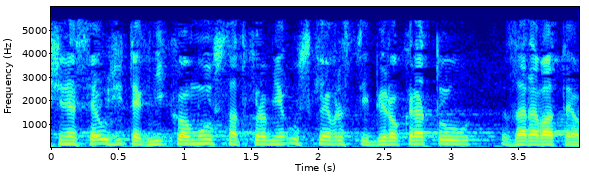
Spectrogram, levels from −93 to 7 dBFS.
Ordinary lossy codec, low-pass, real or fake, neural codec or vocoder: MP3, 32 kbps; 5.4 kHz; real; none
